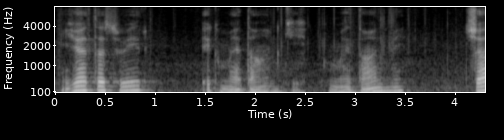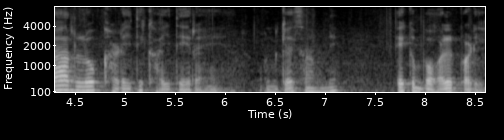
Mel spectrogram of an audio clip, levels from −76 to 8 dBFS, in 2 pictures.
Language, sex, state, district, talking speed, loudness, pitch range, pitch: Hindi, male, Uttar Pradesh, Etah, 145 wpm, -20 LUFS, 95-140 Hz, 115 Hz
